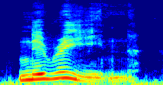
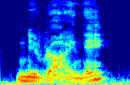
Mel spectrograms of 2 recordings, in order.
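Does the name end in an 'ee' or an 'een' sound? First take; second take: een; ee. First: It has two syllables, ending rhyming with Doreen. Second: It has three syllables, ending in an 'ee' sound. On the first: It sounds ordinary and common. "the more often-used Nirine. This moniker's more akin to Doreen and Maureen" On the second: It sounds elegant and exotic. "I've always called Nirini"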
